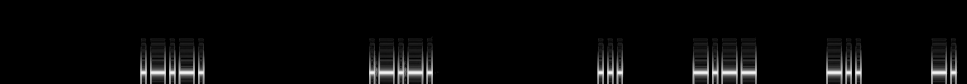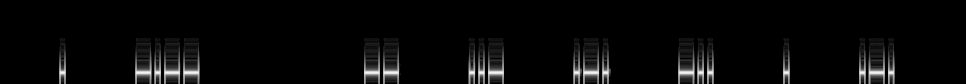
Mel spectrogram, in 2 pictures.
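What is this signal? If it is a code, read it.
Morse code, heard as a keyed tone, about 25 wpm, spaced as for 10 wpm, 550 Hz. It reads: <AR> <AR> SYDNEY MURDER
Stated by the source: Morse code news headlines at 10.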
